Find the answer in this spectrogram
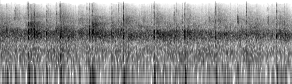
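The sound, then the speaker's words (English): A crowd applauds a committee of people one morning, many hands clapping in a dense, continuous patter that stays fairly even in loudness throughout, with no voices standing out. “So let's give them a hand applause, a hand clap of applause this morning.”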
